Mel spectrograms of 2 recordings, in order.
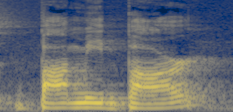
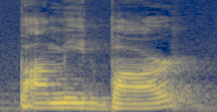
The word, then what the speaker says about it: במדבר: Numbers is Bamidbar, Bamidbar, in the desert.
